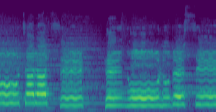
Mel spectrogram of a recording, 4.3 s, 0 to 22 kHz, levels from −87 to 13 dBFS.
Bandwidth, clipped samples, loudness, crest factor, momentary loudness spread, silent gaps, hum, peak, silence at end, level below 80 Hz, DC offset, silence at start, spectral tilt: 9.4 kHz; under 0.1%; -17 LUFS; 16 dB; 11 LU; none; none; 0 dBFS; 0 s; -68 dBFS; under 0.1%; 0 s; -4.5 dB/octave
